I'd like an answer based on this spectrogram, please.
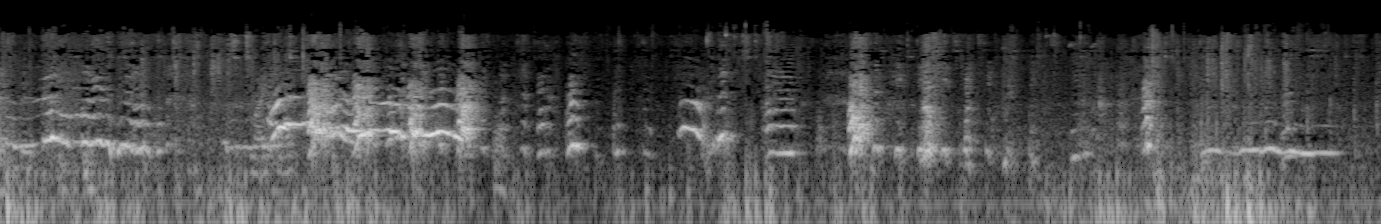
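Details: Pet dog whining and yipping, with a long wavering whine early on, then scattered short yelps and a drawn-out whimper near the end. People speak over the calls.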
